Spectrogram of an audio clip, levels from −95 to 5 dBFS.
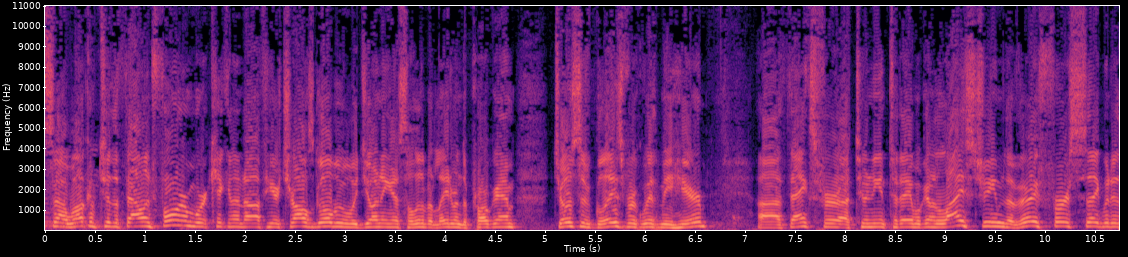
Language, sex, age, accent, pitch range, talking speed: English, male, 50-69, American, 145-185 Hz, 255 wpm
